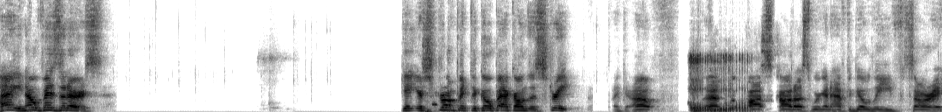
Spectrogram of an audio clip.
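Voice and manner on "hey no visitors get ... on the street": loud, high hollering. Narrating a scene, a voice from the manager's office above calls out. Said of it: "You can hear called out".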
